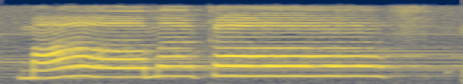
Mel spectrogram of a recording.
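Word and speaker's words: ಮಾಮಕಾಃ: ಅಥವಾ ಯುಯುತ್ಸವಹ ಮಾಮಕ ಪಾಂಡವಶ್ಚೈವ ಮಾಮಕಾಫ್ ಇಲ್ಲಿ ಕದ ನಂತರ ಇರೋ ವಿಸರ್ಗದ ಉಚ್ಚಾರಣೆ ಅರ್ಧ ಫ ರೀತಿ ಬರಬೇಕು ಮಾಮಕಾಫ್ ಪಾಂಡವಾಶ್ಚೈವ ವ ದೀರ್ಘ ಬಂದು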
